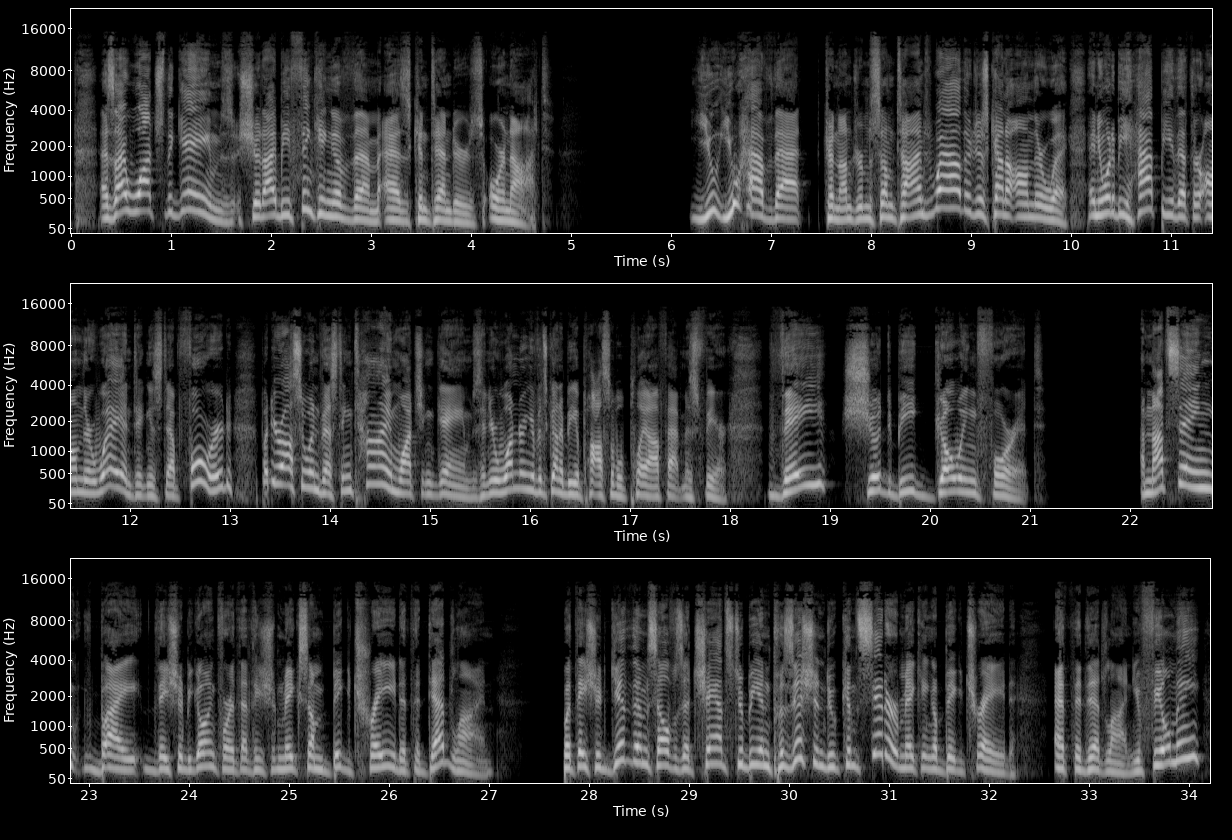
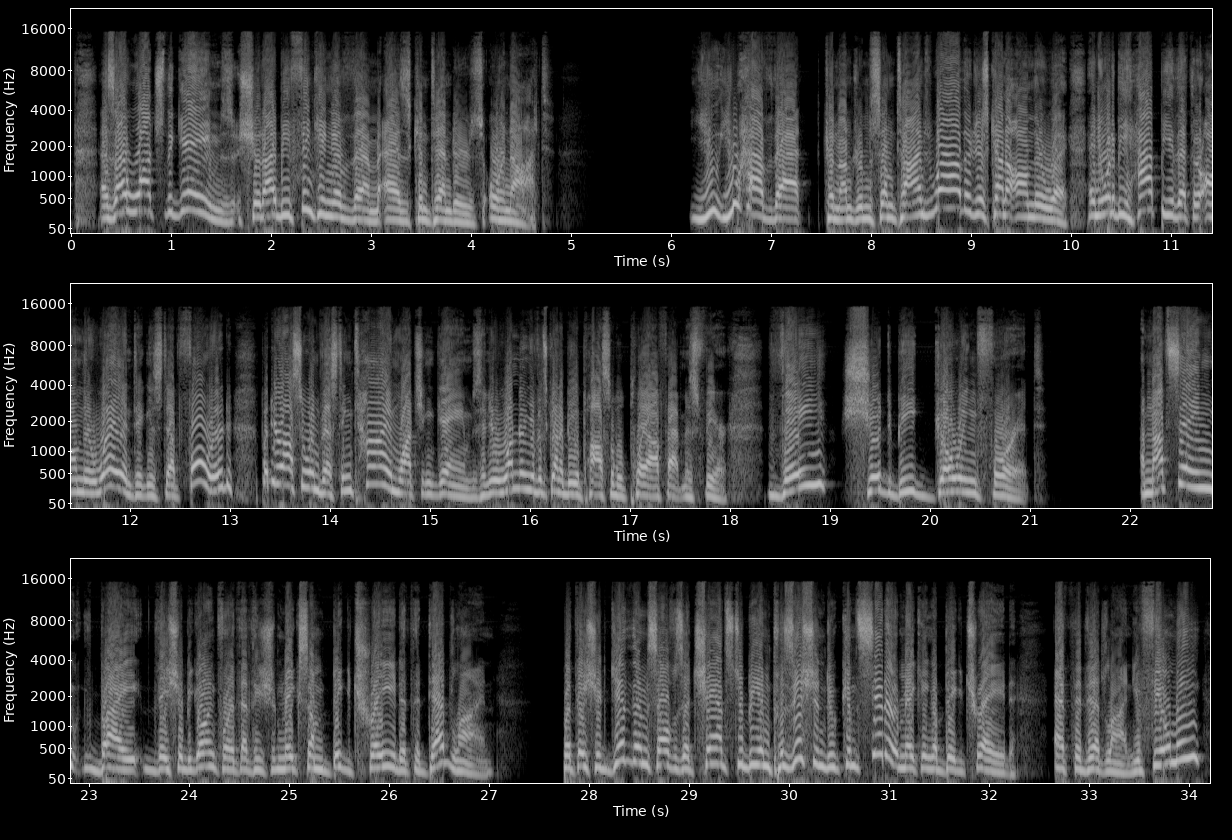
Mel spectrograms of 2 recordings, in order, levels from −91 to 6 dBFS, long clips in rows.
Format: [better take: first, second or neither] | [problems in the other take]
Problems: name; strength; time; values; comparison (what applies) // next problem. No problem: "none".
first | distortion; heavy; 6 dB below the speech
